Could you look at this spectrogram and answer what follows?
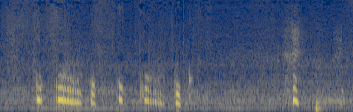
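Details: A dove gives a loose phrase of low, soft, hoarse coos, some short and some drawn out, over a steady low engine hum, on a cold, overcast morning drive; at first mistaken for an antelope's alarm bark.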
